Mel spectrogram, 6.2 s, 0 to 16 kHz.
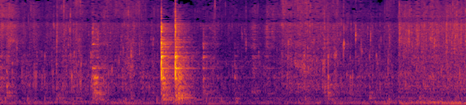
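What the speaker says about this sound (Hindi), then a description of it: "ये देखिए 1/2 कप हमने यहाँ पर दही डालना है, अच्छे तरीके से मिक्स कर लेना है" Half a cup of yogurt poured into a simmering beef karahi, a brief wet plop and glug standing out over the steady low bubbling of the pan.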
